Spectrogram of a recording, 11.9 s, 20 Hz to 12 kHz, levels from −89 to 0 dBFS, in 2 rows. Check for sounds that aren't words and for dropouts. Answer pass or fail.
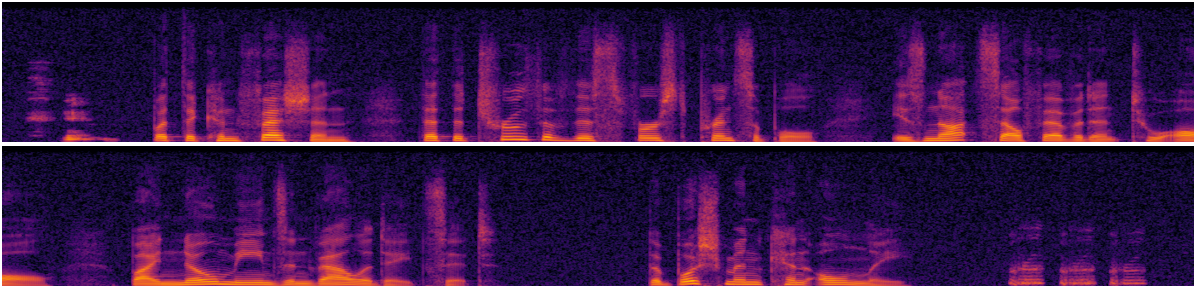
fail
